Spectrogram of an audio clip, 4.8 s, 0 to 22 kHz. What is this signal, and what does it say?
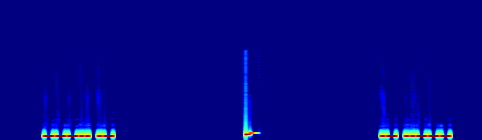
Morse code, heard as a keyed tone, about 40 wpm, 700 Hz. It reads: 8A A2
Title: Common Cut Numbers - 2-Digit 40wpm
